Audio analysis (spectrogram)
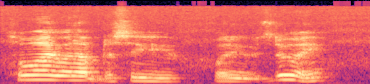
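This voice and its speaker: A man with a Canadian accent and lively intonation, amid audible room echo and noticeable background noise. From Ontario, Canada. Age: 70s. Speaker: grandfather telling his life story. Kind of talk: oral history interview. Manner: halting with fillers.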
